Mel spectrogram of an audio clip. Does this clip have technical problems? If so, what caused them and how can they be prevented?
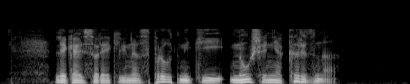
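No, there are no technical problems in this recording.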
